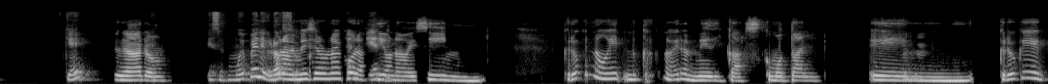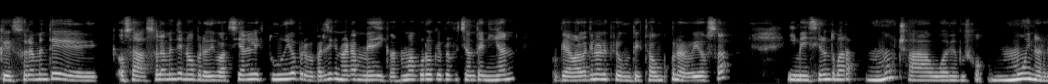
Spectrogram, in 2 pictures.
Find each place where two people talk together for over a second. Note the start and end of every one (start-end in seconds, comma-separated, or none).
2.7-4.1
